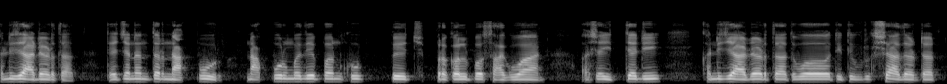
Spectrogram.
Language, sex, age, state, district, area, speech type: Marathi, male, 18-30, Maharashtra, Amravati, urban, spontaneous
